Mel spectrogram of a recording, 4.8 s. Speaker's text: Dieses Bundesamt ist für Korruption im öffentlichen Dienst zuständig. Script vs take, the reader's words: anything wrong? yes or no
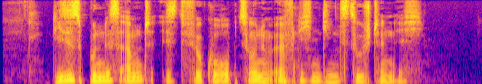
no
